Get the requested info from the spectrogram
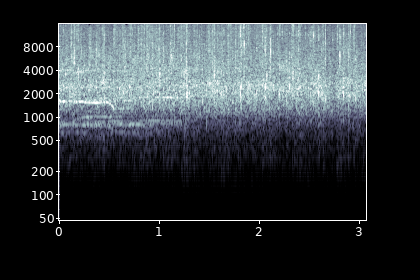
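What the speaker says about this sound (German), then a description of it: "Der Applaus." Steady applause from an audience at a live book-event show, continuous and fairly close, with no talk over it.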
